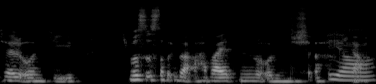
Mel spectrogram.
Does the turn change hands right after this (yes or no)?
no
